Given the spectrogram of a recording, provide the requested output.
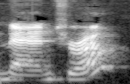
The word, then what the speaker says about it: Mandurah: good a good distance well first of also pronounce it mandra um so so mandra um obviously there's beautiful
